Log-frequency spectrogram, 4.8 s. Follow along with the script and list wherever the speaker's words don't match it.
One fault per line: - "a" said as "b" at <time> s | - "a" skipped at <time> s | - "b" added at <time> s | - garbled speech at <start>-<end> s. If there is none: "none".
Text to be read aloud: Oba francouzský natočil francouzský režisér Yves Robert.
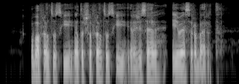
none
